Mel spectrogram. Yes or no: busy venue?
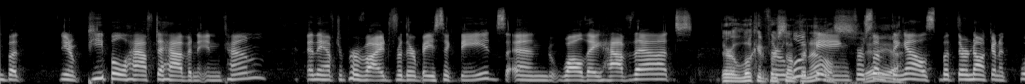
yes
